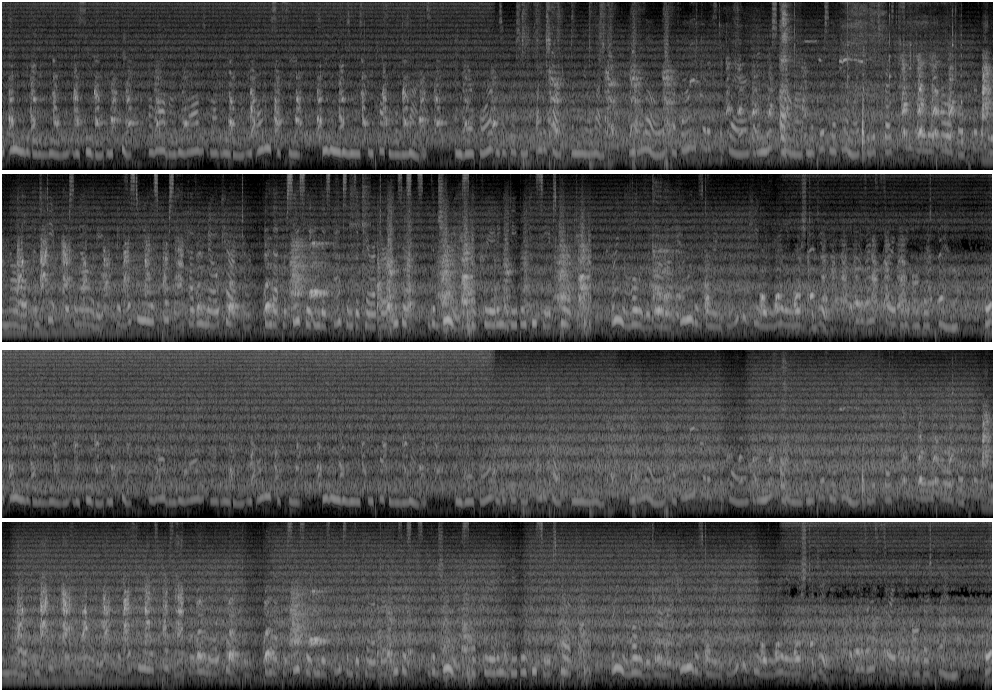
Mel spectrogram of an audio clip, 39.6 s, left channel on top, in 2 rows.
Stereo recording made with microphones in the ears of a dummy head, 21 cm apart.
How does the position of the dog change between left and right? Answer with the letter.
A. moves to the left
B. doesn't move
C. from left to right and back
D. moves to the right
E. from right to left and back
C.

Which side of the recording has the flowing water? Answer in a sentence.
You can hear the flowing water on the right.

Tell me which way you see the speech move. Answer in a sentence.
In this clip you hear the speech move to the right.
